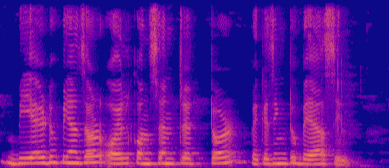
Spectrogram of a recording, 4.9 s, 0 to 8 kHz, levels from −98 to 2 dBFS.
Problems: background sounds at intervals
